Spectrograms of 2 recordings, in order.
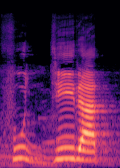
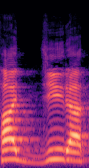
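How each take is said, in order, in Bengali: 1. প্রথম স্বরধ্বনিটি গোল ঠোঁটের 'u' ধ্বনি। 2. প্রথম স্বরধ্বনিটি ঠোঁট গোল না করা 'a' ধ্বনি।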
